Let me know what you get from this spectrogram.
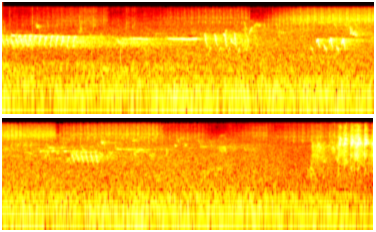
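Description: Woodland birds calling: several short, rapid trills and a brief whistled note over a faint steady forest background, with a louder call near the end.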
